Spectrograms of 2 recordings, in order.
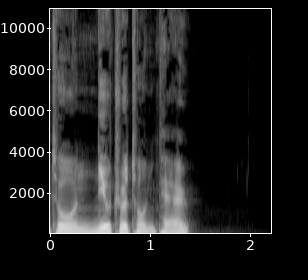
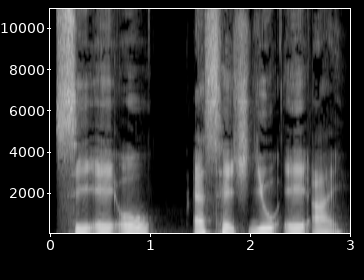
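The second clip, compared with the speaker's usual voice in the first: usual speaking voice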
